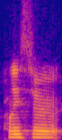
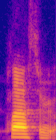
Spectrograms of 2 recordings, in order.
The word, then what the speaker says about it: Placer: 6 at 7 41 please sir placer i keep saying it wrong i'm sorry placer county sheriff's office says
